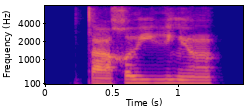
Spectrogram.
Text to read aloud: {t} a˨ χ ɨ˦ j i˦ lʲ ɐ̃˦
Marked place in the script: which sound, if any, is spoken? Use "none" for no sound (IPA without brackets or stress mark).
t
